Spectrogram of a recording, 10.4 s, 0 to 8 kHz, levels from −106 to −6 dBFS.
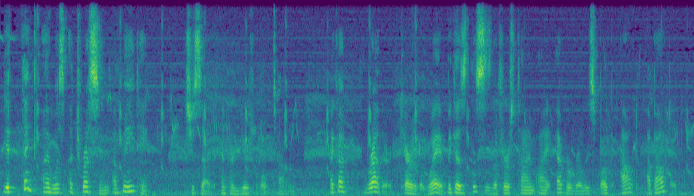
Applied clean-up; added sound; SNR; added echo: none; Bird vocalization, bird call, bird song; 14 dB; none.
